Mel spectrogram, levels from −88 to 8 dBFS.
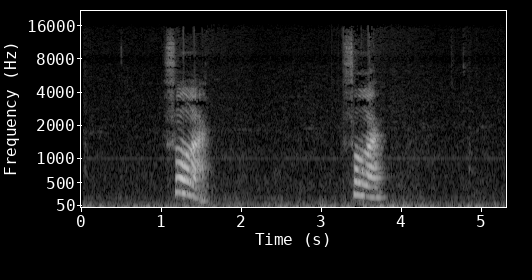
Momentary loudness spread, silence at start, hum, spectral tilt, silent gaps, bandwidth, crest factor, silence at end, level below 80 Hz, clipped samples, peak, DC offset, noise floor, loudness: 18 LU; 1.05 s; none; -3.5 dB/octave; none; 16.5 kHz; 22 dB; 1.4 s; -56 dBFS; under 0.1%; -6 dBFS; under 0.1%; -54 dBFS; -23 LUFS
